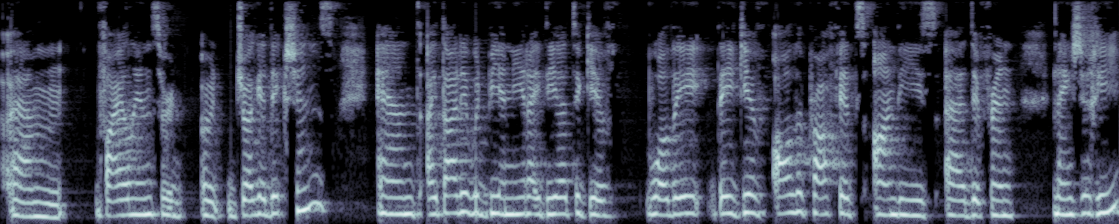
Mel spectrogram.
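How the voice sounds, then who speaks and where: In a Quebec French accent, a woman speaks at a fairly slow pace with a fairly high pitch, fairly even intonation and very even loudness over a quiet background. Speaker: painter. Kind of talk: casual chat. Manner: halting.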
